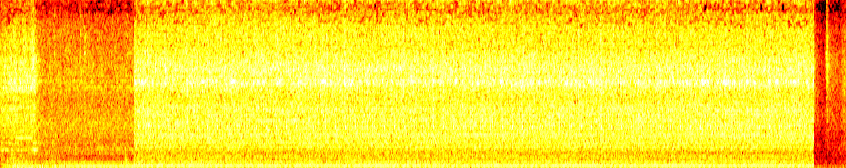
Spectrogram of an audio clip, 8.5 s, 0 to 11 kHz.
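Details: 2011 Nissan Frontier 2.5 with code P0300 random misfire, cylinder 3 misfiring: idles with a slightly uneven, lumpy beat; relative compression and injectors test good, so coils or wiring under the intake suspected, root cause not yet found.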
